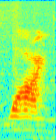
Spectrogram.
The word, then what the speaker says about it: wind: I said wind around. Yeah, this level's pronounced wind, like winding up a toy, or something like that, winding up a clock.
